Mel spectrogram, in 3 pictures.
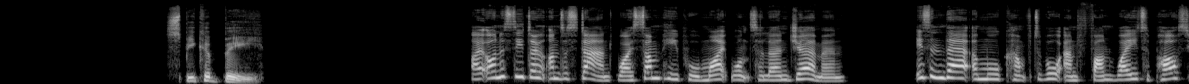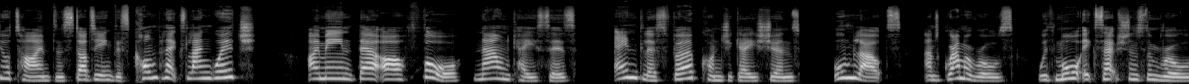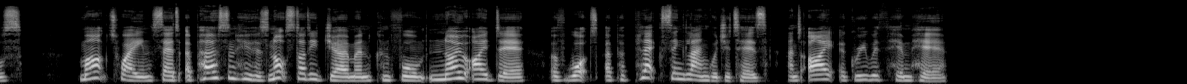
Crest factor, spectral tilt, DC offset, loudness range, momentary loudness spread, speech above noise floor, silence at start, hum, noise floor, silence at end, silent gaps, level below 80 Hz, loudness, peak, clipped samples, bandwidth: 16 dB; -3 dB/octave; under 0.1%; 5 LU; 9 LU; 49 dB; 1.7 s; none; -67 dBFS; 2.4 s; 2.66-4.69 s, 8.93-8.97 s, 9.06-9.10 s, 16.51-16.61 s, 17.68-17.99 s, 19.91-20.21 s, 21.00-21.09 s; -70 dBFS; -18 LUFS; -4 dBFS; under 0.1%; 17.5 kHz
